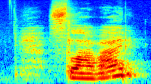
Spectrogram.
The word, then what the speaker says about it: словарь: Словарь is a dictionary. Словарь. Again, O, not stress, so pronounce it as a, sla. Sla, not slow. Don't say slow.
